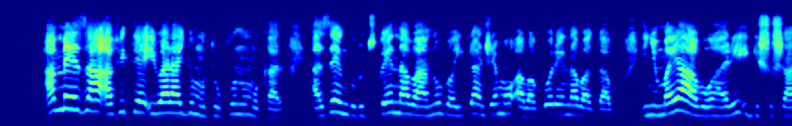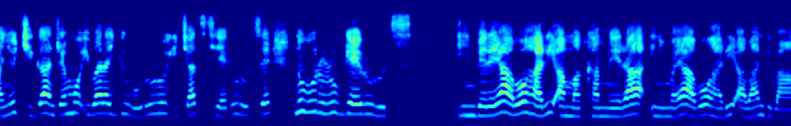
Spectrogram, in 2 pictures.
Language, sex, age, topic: Kinyarwanda, female, 18-24, government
